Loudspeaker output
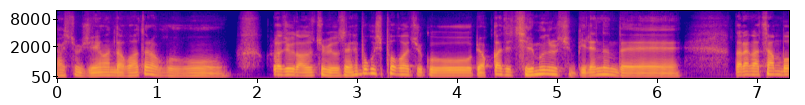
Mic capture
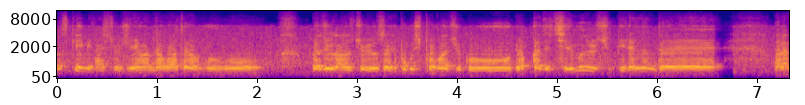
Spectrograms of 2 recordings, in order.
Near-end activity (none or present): none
